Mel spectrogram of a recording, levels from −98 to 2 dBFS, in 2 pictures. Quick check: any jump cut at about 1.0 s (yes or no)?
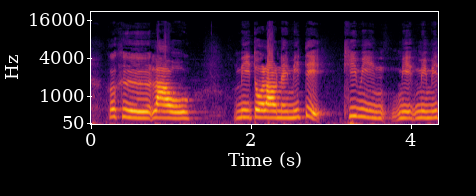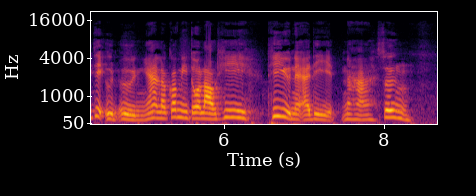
no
